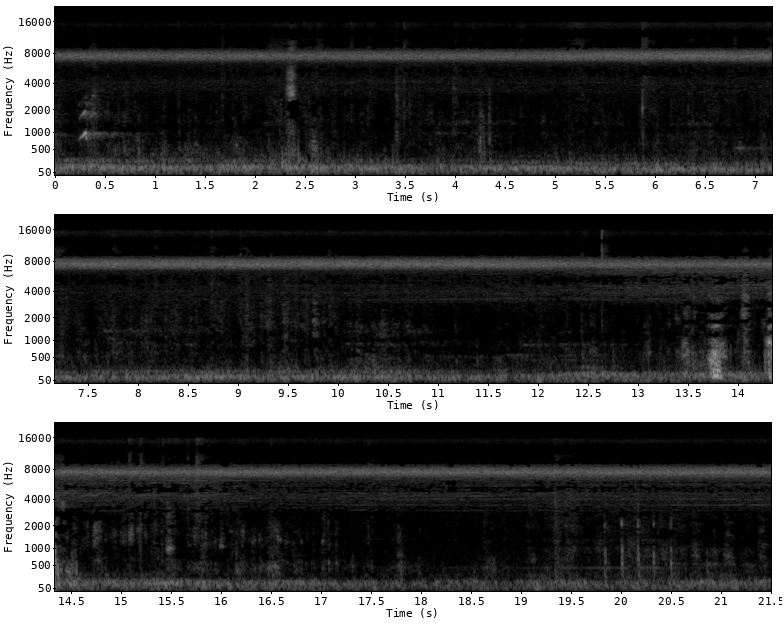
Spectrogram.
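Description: Steady, high-pitched drone of insects in summer woods, with two brief sharp sounds about fourteen seconds in.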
